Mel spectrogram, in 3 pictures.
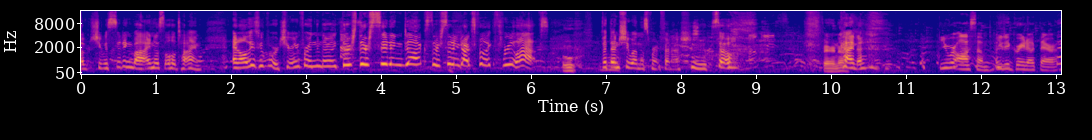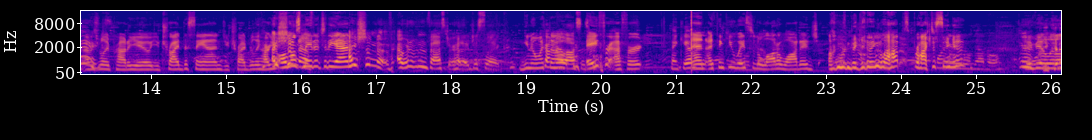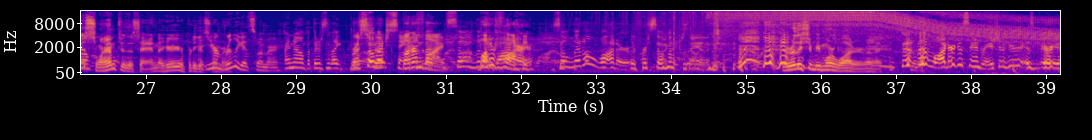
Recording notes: Live from O-Cup #3, Baseball Cross.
